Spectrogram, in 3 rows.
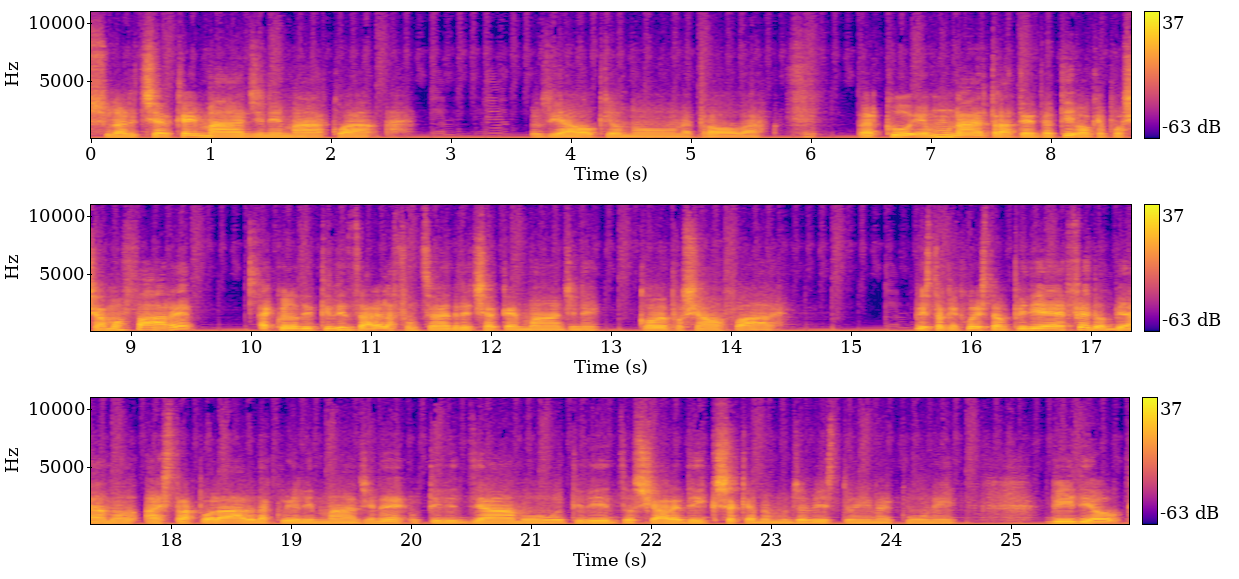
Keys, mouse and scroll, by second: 0.1 scroll down 2, 0.6-1.1 scroll down 4, 1.7 scroll down 2, 2.6-3.4 scroll down 6, 4.1-5.4 scroll down 8, 5.9-6.5 scroll down 4, 7.0-7.6 scroll down 4, 8.1-9.2 scroll down 6, 10.4 scroll down 2, 11.6 scroll down 2, 14.0 click, 15.7 click, 18.4 click, 22.6 right click.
